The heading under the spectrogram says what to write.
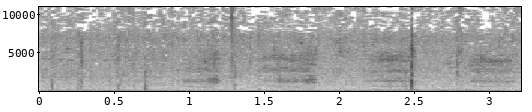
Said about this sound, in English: Geese, Egyptian geese, I think they were.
